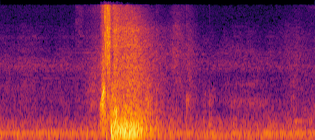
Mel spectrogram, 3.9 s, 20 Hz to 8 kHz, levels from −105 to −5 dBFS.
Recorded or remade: recorded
